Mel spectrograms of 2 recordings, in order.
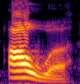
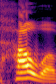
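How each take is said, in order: First: The word begins with a vowel sound. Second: The word begins with an h sound. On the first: The speaker calls it right. "we read it as our" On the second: The speaker calls it wrong. "don't read it as how"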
